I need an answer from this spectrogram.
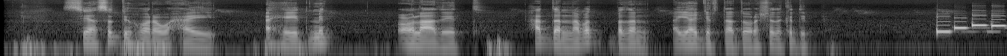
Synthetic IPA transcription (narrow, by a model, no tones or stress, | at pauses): sɪjaːsɐd̪iɦɔɾɛwɑħɑj | ʔɐɦɛjd̪mɪd̪ | ʕɔlaːðɛːd̪hɐd̪ːɐnɐβɐd̪̚bɐðɐn | ʔɐjaːt͡ʃɪrt̪ʰaːd̪ɔːɾɐʃɐðɐkʰɐd̪ɪb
